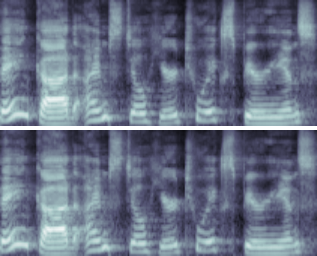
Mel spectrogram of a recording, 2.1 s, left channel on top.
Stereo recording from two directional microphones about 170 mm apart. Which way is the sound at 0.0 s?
25° left (ahead or behind).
